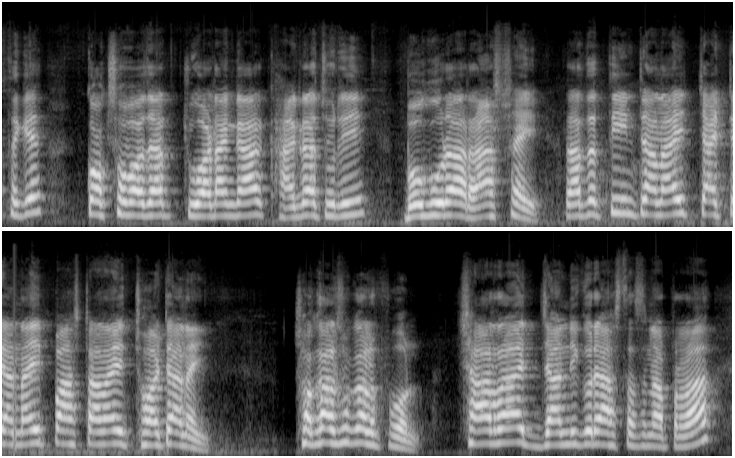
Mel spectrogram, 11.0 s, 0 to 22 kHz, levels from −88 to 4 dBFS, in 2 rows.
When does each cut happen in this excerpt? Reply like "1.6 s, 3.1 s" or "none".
none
